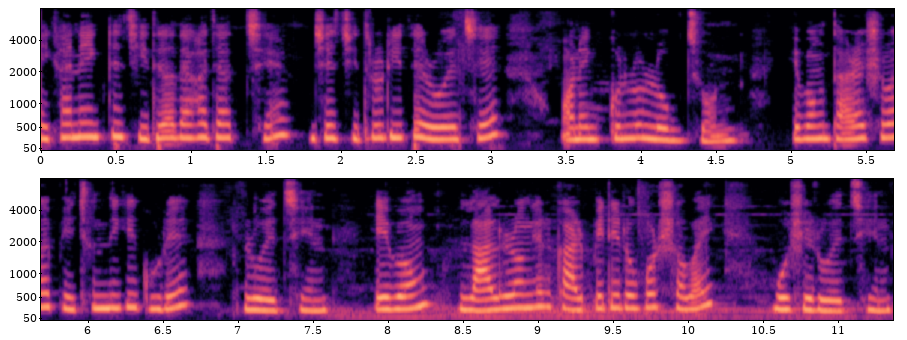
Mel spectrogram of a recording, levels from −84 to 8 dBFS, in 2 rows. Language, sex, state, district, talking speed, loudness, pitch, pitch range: Bengali, female, West Bengal, Malda, 125 wpm, -16 LUFS, 260 Hz, 245-280 Hz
